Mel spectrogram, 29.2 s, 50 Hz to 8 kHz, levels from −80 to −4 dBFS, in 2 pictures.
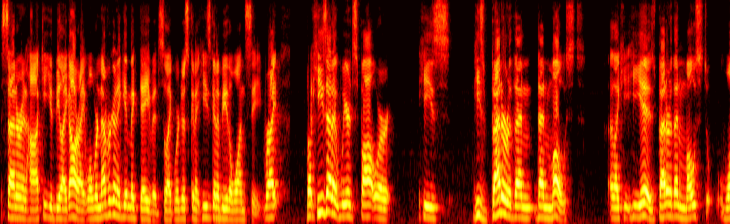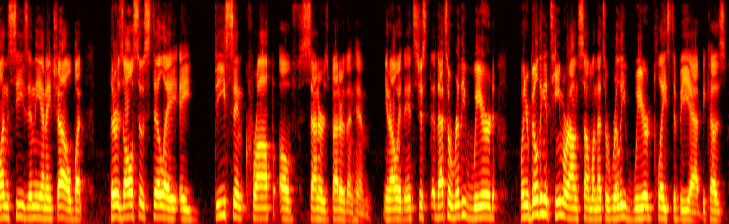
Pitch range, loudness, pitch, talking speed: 130-155 Hz, -20 LUFS, 140 Hz, 190 wpm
